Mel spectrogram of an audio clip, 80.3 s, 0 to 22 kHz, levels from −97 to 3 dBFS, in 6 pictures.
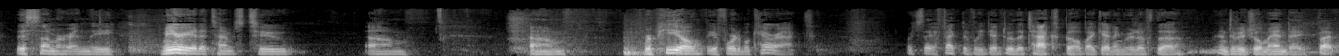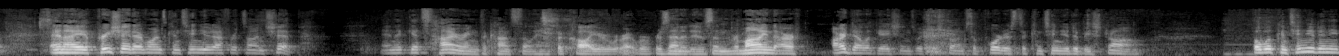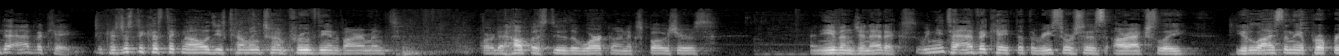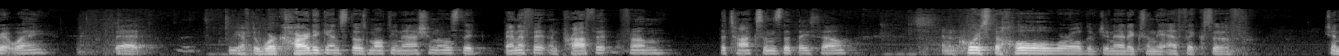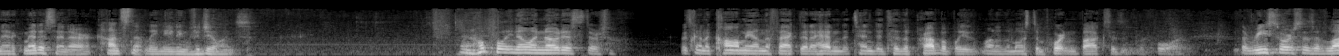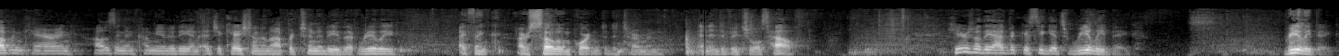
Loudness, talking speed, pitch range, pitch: -27 LUFS, 155 wpm, 130-170 Hz, 150 Hz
